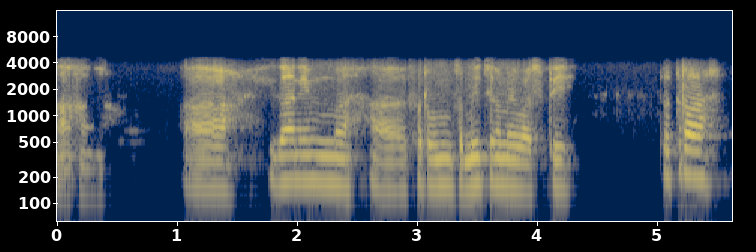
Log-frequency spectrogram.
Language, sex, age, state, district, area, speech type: Sanskrit, male, 45-60, Karnataka, Mysore, urban, conversation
